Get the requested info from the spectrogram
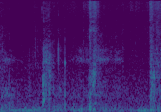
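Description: A few faint footsteps on dry desert ground, about one step every half second.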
